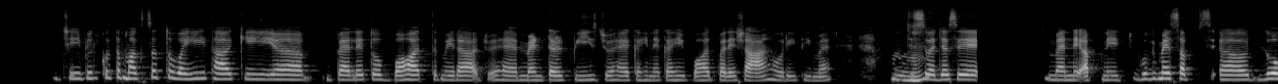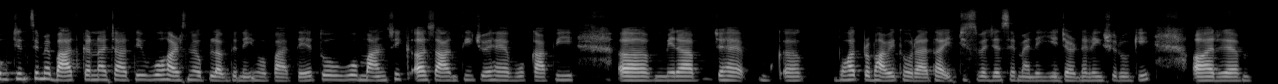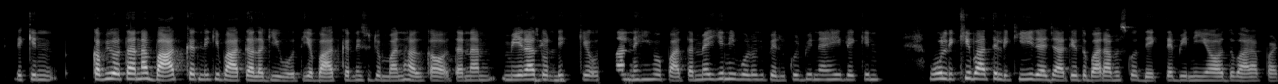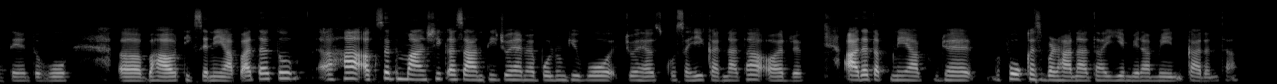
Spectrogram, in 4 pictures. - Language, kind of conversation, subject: Hindi, advice, दिनचर्या लिखने और आदतें दर्ज करने की आदत कैसे टूट गई?
- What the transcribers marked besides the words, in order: in English: "मेंटल पीस"; in English: "जर्नलिंग"; in English: "फ़ोकस"; in English: "मेन"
